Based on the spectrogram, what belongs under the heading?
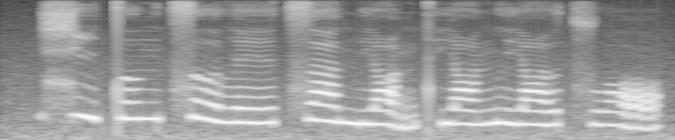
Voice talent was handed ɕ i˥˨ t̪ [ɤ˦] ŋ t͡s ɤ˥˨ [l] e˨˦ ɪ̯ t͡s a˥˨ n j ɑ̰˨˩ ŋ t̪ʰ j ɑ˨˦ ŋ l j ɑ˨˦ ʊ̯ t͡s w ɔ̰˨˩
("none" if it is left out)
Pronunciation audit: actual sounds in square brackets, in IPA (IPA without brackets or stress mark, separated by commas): ɤ˦, l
